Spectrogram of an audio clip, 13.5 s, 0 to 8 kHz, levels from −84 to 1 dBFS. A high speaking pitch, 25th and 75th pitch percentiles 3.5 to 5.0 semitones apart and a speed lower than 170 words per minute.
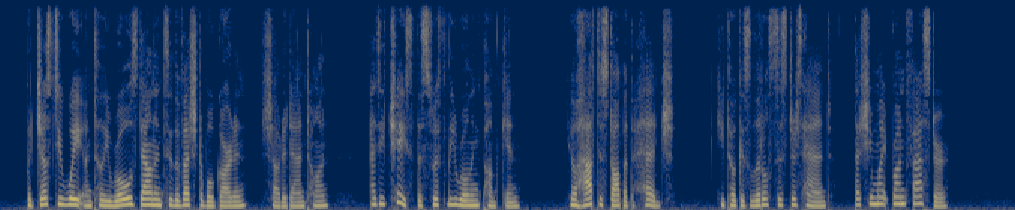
No: high, 205 Hz; average, 4.0 semitones; average, 175 wpm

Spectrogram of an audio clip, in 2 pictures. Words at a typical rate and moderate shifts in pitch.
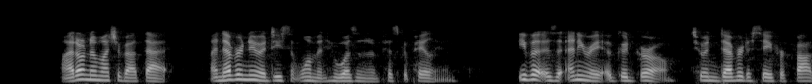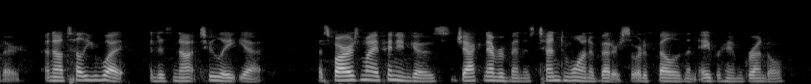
No: fast, 225 wpm; average, 3.7 semitones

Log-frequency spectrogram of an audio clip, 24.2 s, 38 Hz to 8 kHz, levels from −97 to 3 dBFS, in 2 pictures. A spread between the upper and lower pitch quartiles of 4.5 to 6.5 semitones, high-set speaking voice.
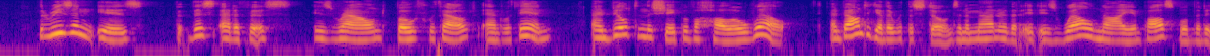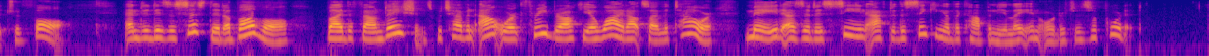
Yes: average, 4.8 semitones; high, 205 Hz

